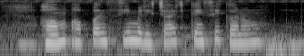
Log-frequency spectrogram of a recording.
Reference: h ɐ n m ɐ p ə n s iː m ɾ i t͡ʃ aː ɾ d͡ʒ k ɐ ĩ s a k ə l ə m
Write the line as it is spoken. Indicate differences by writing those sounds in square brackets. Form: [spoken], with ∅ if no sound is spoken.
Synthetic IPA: h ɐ [∅] m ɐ p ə n s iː m ɾ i t͡ʃ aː ɾ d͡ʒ k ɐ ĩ s [e] k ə [ɾ] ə m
